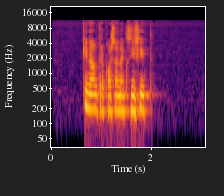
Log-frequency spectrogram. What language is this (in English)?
Catalan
